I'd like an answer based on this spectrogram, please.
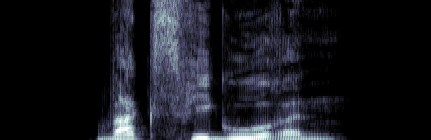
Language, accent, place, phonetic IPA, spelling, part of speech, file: German, Germany, Berlin, [ˈvaksfiˌɡuːʁən], Wachsfiguren, noun, De-Wachsfiguren.ogg
- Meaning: plural of Wachsfigur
